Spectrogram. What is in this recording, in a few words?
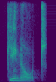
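"keynote", Indian English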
